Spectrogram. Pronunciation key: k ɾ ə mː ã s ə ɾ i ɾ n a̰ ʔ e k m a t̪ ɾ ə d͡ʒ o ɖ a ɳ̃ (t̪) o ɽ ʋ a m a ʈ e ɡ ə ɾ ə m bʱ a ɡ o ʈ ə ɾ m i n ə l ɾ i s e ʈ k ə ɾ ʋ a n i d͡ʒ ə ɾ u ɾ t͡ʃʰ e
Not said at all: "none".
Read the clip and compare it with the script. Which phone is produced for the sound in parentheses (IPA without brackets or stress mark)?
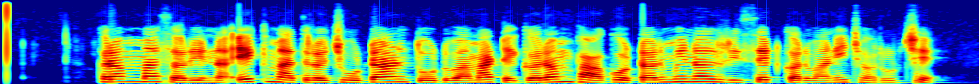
t̪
